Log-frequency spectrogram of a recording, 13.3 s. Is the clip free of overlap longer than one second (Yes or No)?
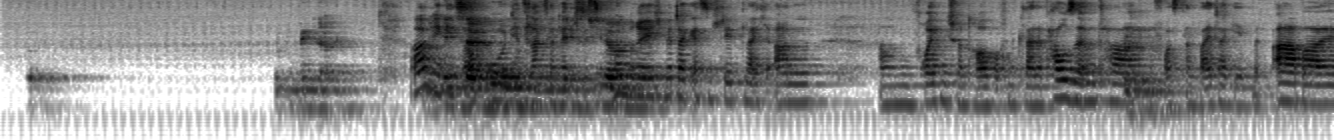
No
